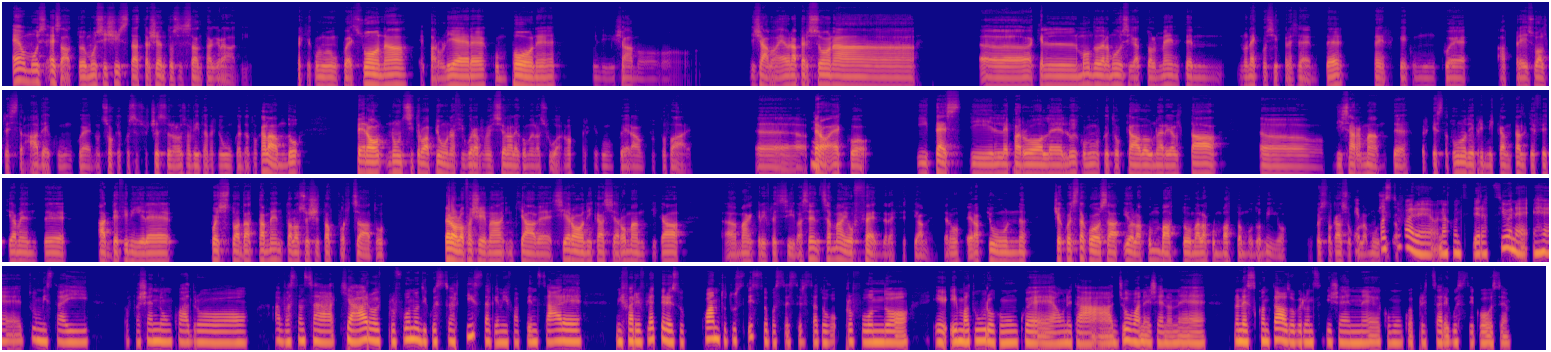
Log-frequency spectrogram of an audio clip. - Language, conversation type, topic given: Italian, podcast, C’è una canzone che ti ha accompagnato in un grande cambiamento?
- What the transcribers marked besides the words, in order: other background noise; "parole" said as "paruole"; "cioè" said as "ceh"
